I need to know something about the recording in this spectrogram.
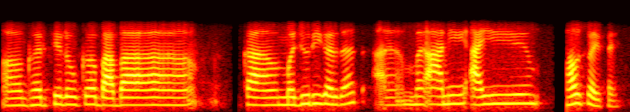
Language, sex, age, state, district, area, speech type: Marathi, female, 18-30, Maharashtra, Gondia, rural, conversation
